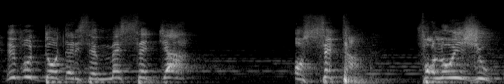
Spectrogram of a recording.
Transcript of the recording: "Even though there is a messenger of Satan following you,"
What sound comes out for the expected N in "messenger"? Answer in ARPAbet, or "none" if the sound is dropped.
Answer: none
